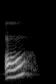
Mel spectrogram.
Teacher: you don't obstruct or constrict the airflow it just flows and there is a continuous constant vibration of the vocal cords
